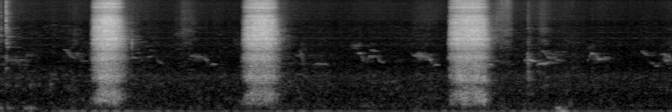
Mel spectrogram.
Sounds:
Sniff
